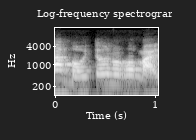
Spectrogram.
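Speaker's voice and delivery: mock emotional, moved, near-tearful, almost crying voice. Retelling own childhood reply to mother: imitating being moved, near tears. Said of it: "eu ficava emocionada, quase chorando".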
